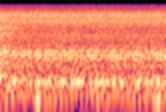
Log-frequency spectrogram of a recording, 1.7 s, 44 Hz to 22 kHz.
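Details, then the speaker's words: Newly delivered PM-950V variable-speed 2500 lb milling machine, power feed running after oiling: low, steady hum, even drone with no grinding, clicking or surging; runs smooth. "So it sounds good and smooth. I oiled the only two places I could find."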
